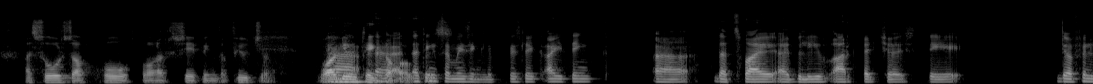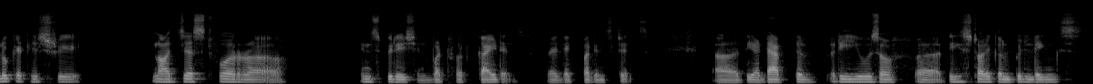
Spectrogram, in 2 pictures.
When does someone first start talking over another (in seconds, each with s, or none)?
3.3 s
